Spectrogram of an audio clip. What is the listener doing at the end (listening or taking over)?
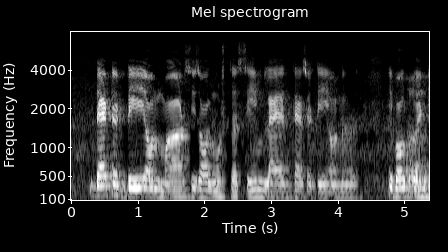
listening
